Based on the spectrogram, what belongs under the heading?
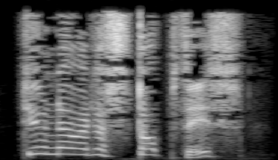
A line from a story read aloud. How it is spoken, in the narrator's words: screamed Lobsang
